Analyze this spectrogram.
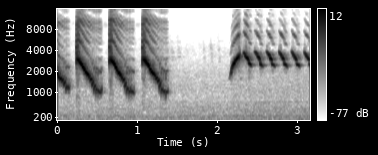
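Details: Master recording of a Javan pied starling, used to train caged birds: three loud harsh notes sweeping downward, a pause, then a rising whistle into a quick series of seven bright repeated chirps.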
